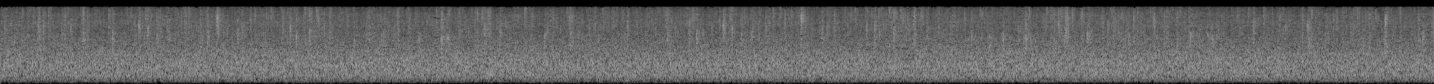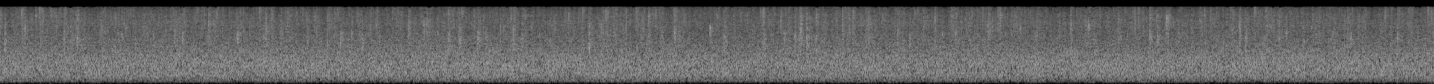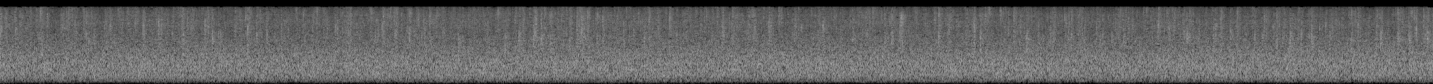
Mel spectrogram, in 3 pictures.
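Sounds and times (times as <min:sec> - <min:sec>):
rain falling steadily and densely on a surface: 0:00.0 - 0:43.0.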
